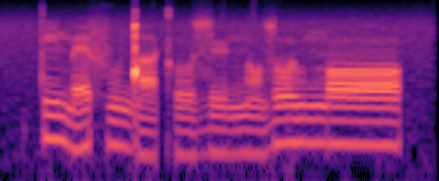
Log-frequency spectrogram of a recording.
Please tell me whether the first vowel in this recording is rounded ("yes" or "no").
no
